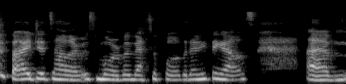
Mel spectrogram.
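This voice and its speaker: A woman with a British accent against a quiet background. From UK. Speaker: contributing poet. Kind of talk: author talk about own poem. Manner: halting, many fillers.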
